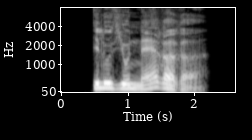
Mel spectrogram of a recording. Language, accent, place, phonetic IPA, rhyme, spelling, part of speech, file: German, Germany, Berlin, [ɪluzi̯oˈnɛːʁəʁə], -ɛːʁəʁə, illusionärere, adjective, De-illusionärere.ogg
- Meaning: inflection of illusionär: 1. strong/mixed nominative/accusative feminine singular comparative degree 2. strong nominative/accusative plural comparative degree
